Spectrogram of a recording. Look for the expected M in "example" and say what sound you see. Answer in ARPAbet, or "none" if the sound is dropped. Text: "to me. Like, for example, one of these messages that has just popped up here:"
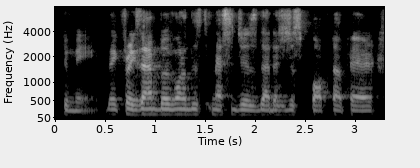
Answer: M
